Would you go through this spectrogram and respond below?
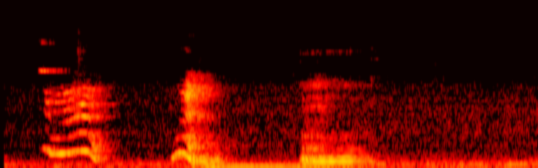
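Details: Samoyed puppy giving three short whining yelps across about four seconds. Each is a harmonic cry that bends upward and then drops away, over a steady low hum.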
